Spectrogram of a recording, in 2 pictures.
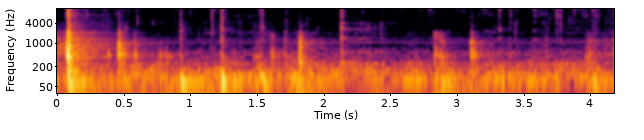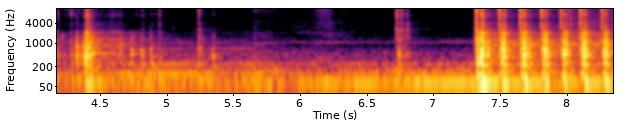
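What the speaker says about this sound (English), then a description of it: "I'm just going to combine this really well and just give it a good mix" Jiffy cornbread casserole ingredients being mixed in a bowl: soft spoon taps and squishy stirring close by, ending with a quick run of louder rhythmic scrapes.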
